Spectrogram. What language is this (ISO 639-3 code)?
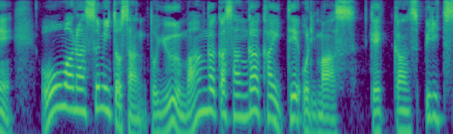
jpn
